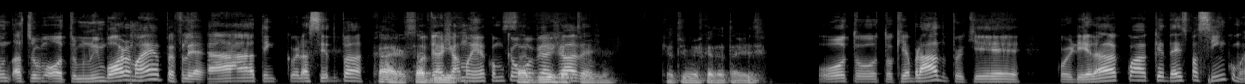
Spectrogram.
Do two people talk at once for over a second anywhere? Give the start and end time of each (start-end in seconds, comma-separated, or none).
4.2-6.0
